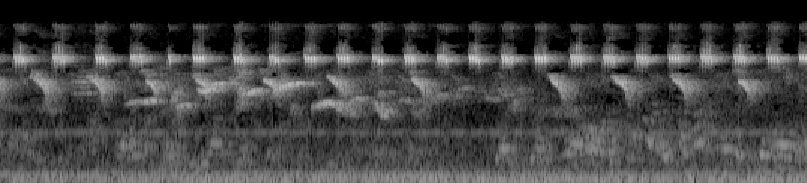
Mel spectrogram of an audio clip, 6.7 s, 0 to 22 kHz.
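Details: Cricket chirping, recorded as training sound for songbirds: a bright, high, pulsed chirp repeated steadily about four times per second, some 25 chirps, with faint twittering bird calls underneath.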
